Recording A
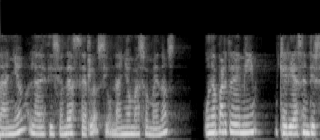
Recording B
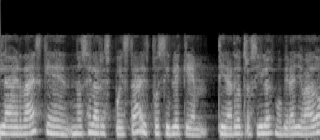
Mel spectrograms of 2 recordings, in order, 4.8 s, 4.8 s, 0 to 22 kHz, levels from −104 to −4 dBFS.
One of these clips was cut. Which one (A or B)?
A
